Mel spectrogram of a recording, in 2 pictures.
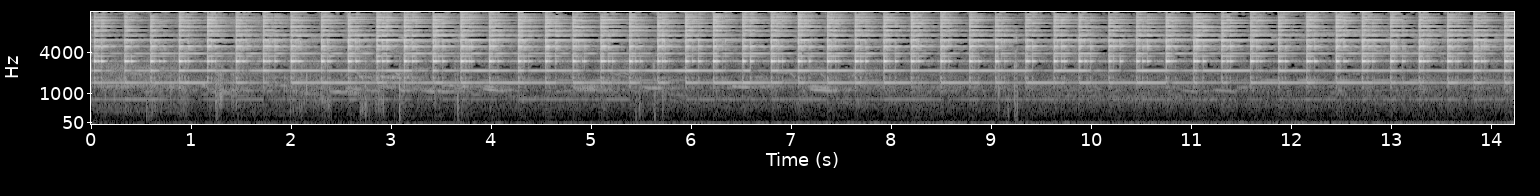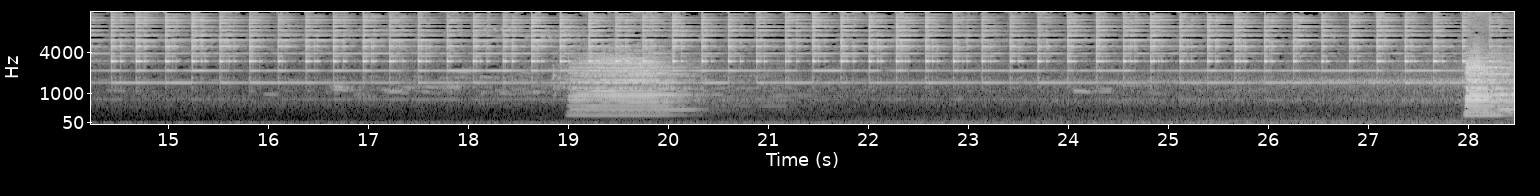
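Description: Level crossing bell ringing in a rapid, even rhythm while the crossing lights flash. An approaching diesel freight locomotive sounds its horn in one blast of about a second about two-thirds of the way through, then starts another near the end.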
